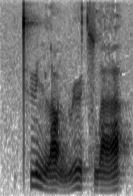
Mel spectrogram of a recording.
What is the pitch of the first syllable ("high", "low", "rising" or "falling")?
falling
